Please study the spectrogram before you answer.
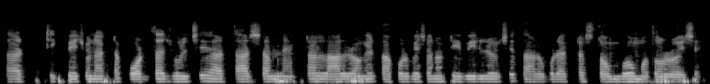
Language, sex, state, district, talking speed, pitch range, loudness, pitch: Bengali, male, West Bengal, Jhargram, 185 wpm, 125-130 Hz, -24 LUFS, 125 Hz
